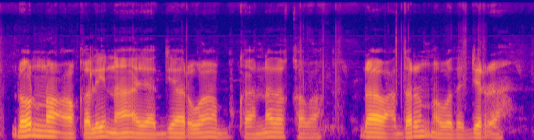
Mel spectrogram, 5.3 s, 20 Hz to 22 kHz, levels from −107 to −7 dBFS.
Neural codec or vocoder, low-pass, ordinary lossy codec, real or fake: none; 19.8 kHz; none; real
